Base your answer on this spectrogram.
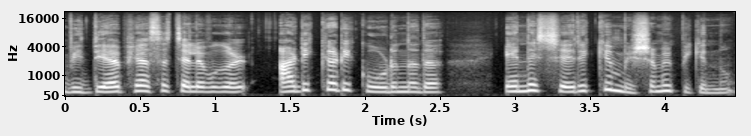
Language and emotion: Malayalam, sad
